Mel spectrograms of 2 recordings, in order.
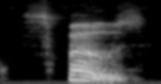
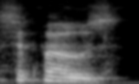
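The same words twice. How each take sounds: First: The word is squeezed into one syllable. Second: The word is said with two full syllables. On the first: "the schwa is missed out in the word is said with one syllable" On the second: "not suppose"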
